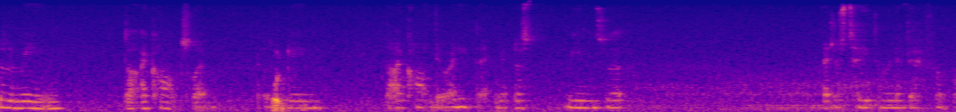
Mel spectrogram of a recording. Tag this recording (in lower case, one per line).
speech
